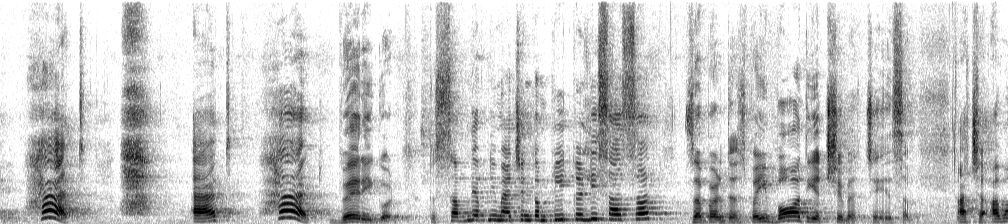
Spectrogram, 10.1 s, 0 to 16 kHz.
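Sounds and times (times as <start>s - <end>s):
woman's sharp breath: 1.0s - 1.7s.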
